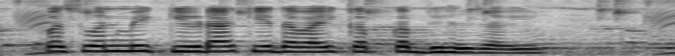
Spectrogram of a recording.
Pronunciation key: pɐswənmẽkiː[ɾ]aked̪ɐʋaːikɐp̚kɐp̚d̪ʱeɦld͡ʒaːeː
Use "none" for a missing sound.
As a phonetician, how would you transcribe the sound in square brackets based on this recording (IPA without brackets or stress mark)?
ɽ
